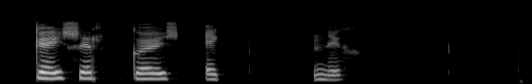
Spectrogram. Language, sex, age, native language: Icelandic, male, 8, Icelandic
